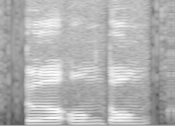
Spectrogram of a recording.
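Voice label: "dong" bopomofo, Chinese; phonetics; bpmf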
